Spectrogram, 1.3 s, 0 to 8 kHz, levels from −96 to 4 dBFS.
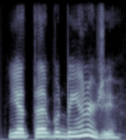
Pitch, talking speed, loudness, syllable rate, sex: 215 Hz, 240 wpm, -16 LUFS, 6.5 syllables/s, female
